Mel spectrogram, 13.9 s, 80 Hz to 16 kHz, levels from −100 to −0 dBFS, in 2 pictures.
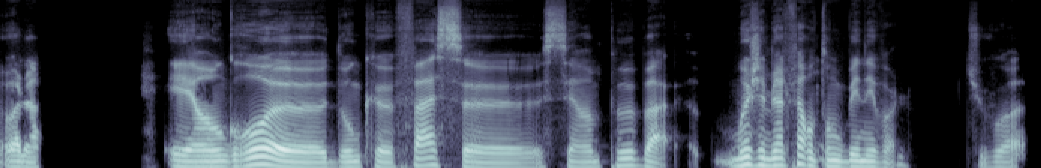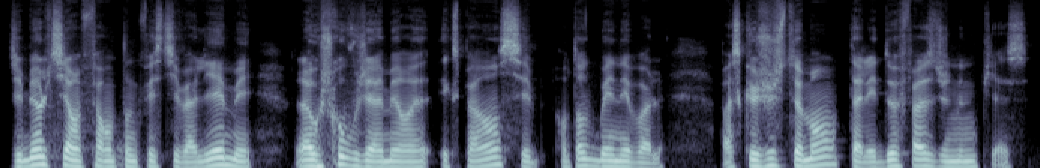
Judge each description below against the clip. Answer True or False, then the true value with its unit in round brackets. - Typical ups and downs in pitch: True (3.3 semitones)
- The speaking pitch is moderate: False (120 Hz)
